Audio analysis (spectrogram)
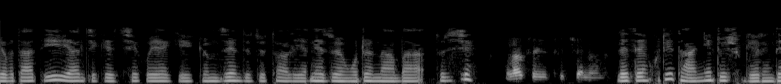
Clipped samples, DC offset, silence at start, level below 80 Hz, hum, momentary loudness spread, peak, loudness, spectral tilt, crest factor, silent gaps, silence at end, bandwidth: under 0.1%; under 0.1%; 0 s; -62 dBFS; none; 9 LU; -14 dBFS; -30 LUFS; -11.5 dB/octave; 16 dB; none; 0 s; 5.8 kHz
